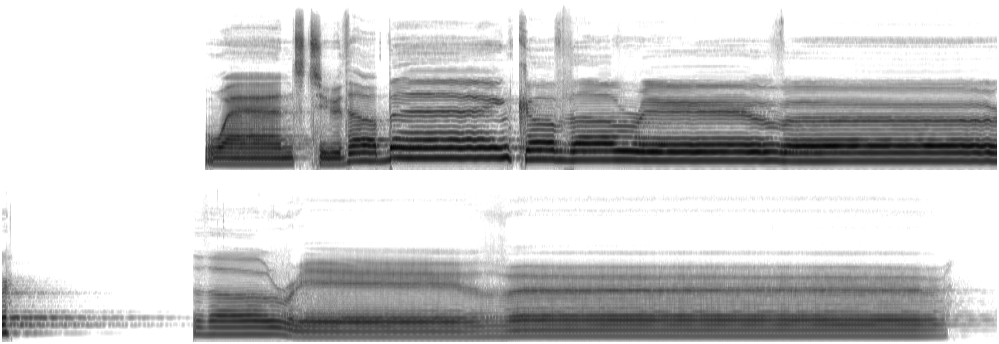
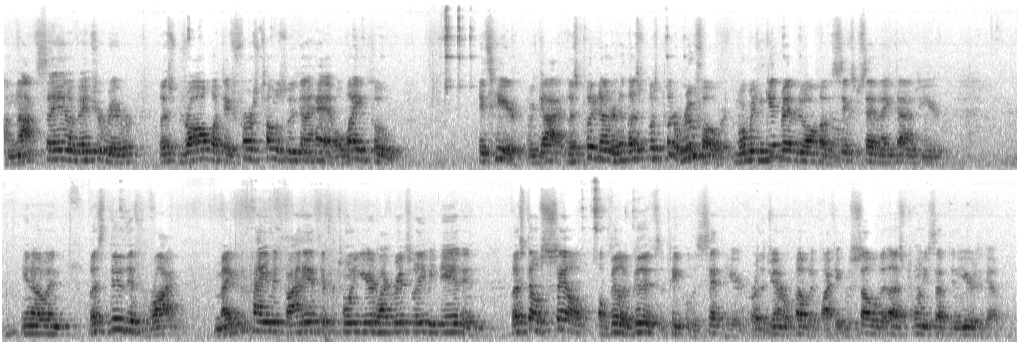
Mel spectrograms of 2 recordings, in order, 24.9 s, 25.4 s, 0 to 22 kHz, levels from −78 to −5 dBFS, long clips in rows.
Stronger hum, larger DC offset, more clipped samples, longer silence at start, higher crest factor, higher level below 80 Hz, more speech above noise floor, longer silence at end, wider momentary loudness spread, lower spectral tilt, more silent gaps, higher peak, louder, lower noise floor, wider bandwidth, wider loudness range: neither; neither; neither; first, 2.55 s vs 0 s; about the same, 14 dB vs 18 dB; second, -64 dBFS vs -56 dBFS; first, 50 dB vs 23 dB; first, 0.65 s vs 0.05 s; about the same, 11 LU vs 9 LU; about the same, -6 dB/octave vs -5.5 dB/octave; neither; about the same, -2 dBFS vs -4 dBFS; first, -15 LUFS vs -21 LUFS; first, -62 dBFS vs -43 dBFS; second, 16.5 kHz vs over 20 kHz; first, 10 LU vs 3 LU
